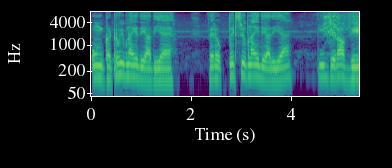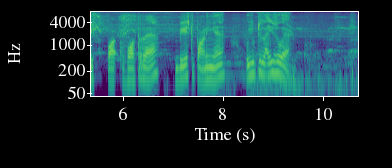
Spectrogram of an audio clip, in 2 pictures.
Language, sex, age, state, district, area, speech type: Dogri, male, 18-30, Jammu and Kashmir, Samba, rural, spontaneous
